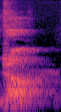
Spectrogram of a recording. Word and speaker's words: drawn: यहाँ पे N silent है इसलिए आप ड्रॉ करेंगे, DRAWN स्पेलिंग। यहाँ पे जो स्पेलिंग होगा DRAWN, ड्रॉन, ड्रॉन स्पेलिंग हो रहा है, लेकिन यहाँ पे जो एन है ये एन साइलेंट होकर के हम केवल ड्रॉ बोलेंगे।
